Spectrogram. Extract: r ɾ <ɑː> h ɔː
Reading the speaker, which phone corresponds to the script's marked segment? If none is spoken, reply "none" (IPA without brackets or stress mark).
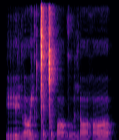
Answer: ɔː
